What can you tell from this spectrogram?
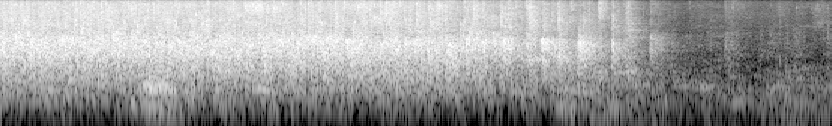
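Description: Audience applauding, thinning to a few last claps and dying away about six seconds in.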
